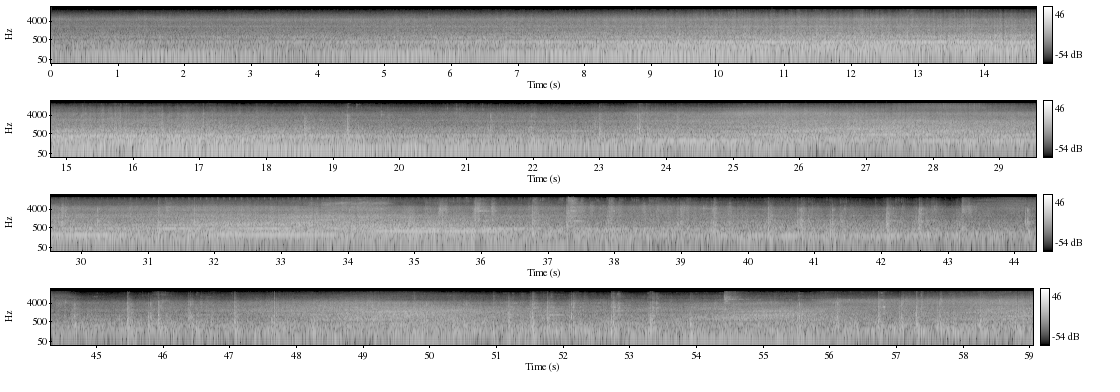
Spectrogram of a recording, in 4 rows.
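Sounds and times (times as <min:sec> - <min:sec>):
train wheels rumbling on rail: 0:00.0 - 0:59.0
wheels clacking over rail joints: 0:10.6 - 0:24.4, 0:26.2 - 0:33.8, 0:34.9 - 0:43.5, 0:44.2 - 0:59.0.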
